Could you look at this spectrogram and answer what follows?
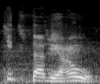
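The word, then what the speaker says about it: اتَّبِعُوا: تو اس وجہ سے نہ ہی یہ اتبعوا ہے نہ ہی یہ اتبعوا ہے، بلکہ یہ صحیح اس کا جو تلفظ ہے، اس کا اعراب ہے وہ ہے اتبعوا.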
